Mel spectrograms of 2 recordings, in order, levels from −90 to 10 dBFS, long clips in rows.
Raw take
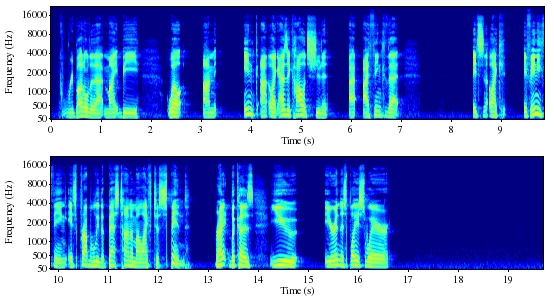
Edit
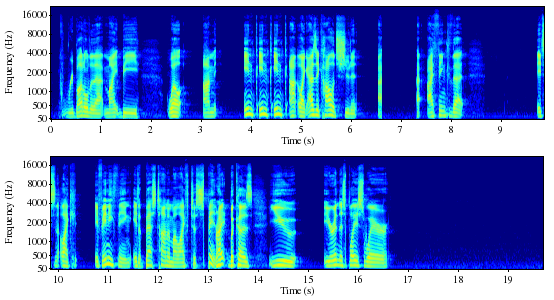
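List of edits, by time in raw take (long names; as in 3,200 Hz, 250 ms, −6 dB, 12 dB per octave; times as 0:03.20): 0:03.88–0:04.17: repeat, 3 plays
0:06.03: splice in room tone 0.71 s
0:10.32–0:10.87: remove
0:12.42–0:13.18: remove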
